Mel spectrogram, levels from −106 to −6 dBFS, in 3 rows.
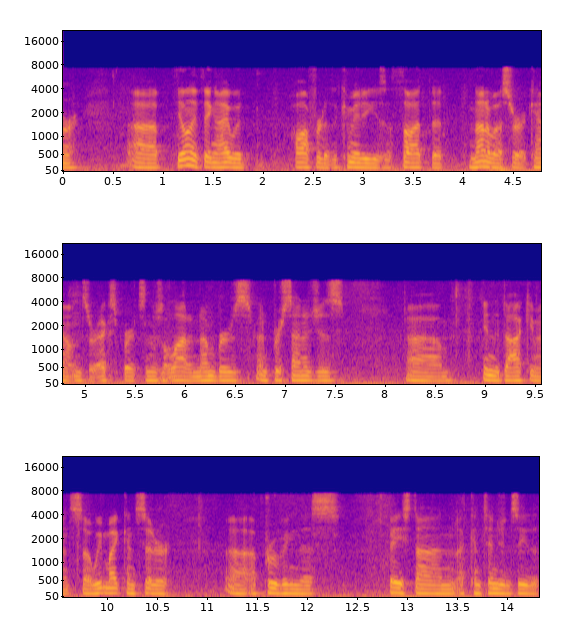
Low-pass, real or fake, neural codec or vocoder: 7.2 kHz; real; none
